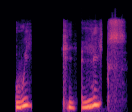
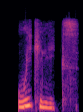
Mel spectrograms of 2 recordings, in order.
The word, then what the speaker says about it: WikiLeaks: Est-ce que vous pourriez prononcer Wikileaks correctement, s'il vous plaît Oui, Wikileaks. Wikileaks.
